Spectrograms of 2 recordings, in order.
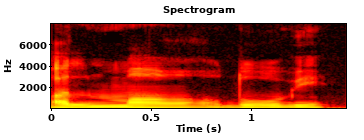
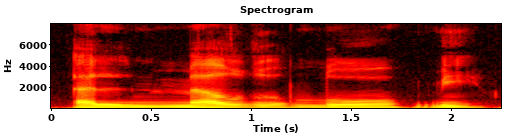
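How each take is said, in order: First: "al-maghdubi" as "al-maadubi", gh dropped; ghayn lost. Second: "al-maghdubi" slowly with gargled gh; clear ghayn. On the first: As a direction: mispronounce "al-maghdubi" without the gargled gh. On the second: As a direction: draw out "al-maghdubi", gh clearly sounded. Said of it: "And also on ghayn". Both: Shown as a demonstration.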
